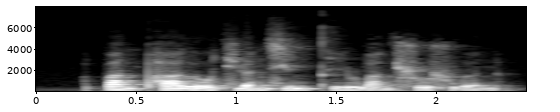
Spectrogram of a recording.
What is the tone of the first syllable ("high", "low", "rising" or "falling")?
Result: falling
